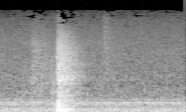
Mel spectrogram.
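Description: A single dull thump about three quarters of a second in, over a steady low hum.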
